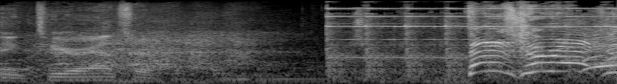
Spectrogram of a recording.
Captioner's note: dinging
